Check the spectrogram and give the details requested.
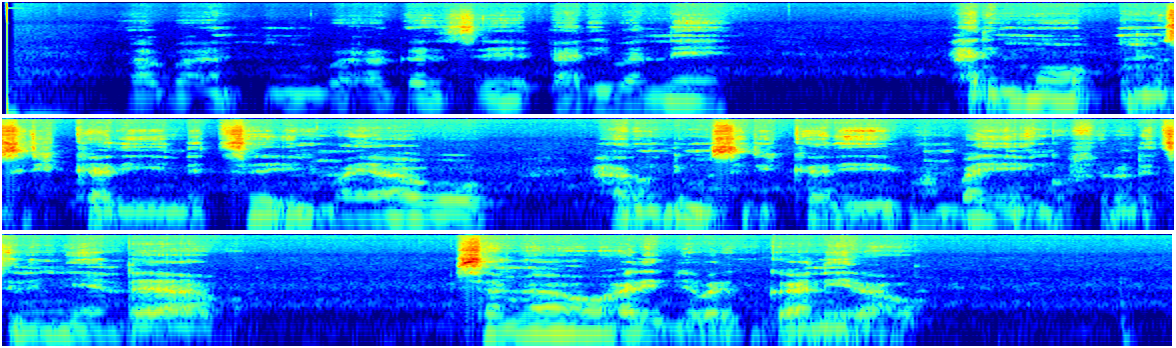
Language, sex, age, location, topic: Kinyarwanda, male, 18-24, Nyagatare, health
